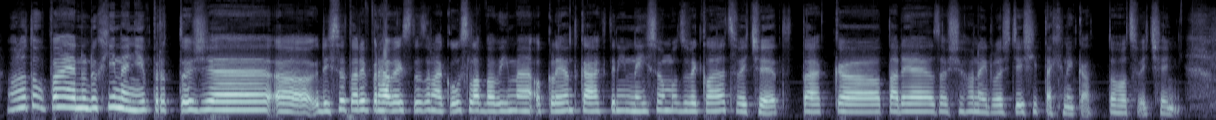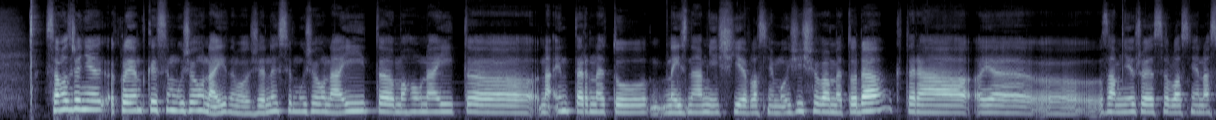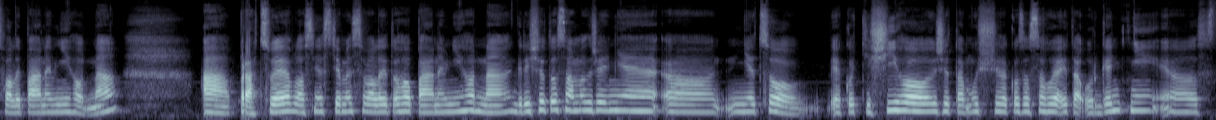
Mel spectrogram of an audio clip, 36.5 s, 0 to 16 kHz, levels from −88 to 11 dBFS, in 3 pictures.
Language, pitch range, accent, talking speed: Czech, 180-210 Hz, native, 140 wpm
